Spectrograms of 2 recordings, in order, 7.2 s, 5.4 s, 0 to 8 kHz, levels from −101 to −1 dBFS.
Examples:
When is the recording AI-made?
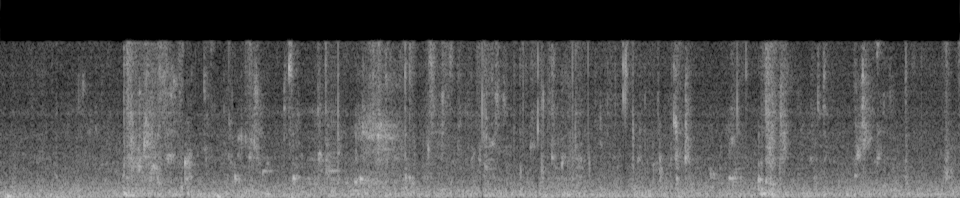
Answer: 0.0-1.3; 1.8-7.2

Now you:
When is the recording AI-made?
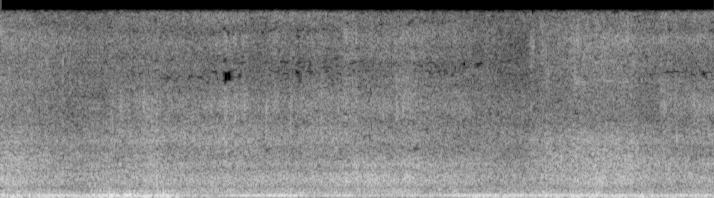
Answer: none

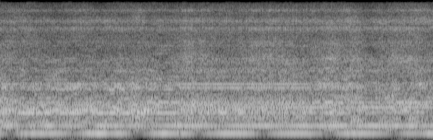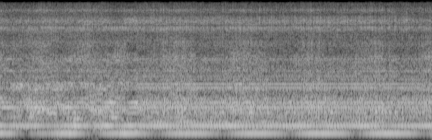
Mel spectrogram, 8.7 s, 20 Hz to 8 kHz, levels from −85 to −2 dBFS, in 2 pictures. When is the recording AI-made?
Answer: 0.0-1.8; 3.1-5.7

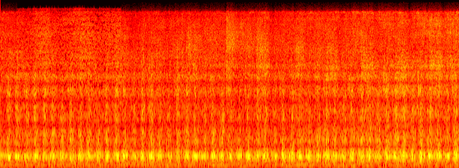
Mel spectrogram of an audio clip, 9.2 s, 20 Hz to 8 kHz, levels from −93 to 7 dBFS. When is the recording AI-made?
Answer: 3.9-6.4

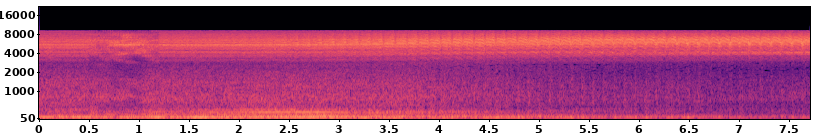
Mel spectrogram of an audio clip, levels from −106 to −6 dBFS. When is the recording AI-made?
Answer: 0.5-1.2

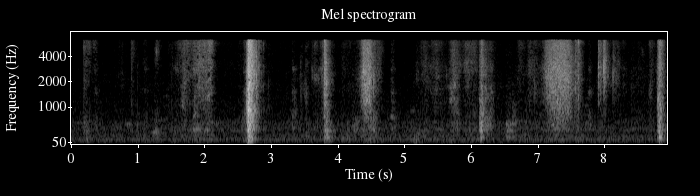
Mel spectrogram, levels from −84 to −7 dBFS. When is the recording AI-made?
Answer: 5.4-6.6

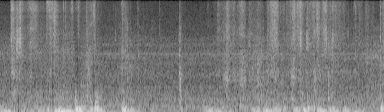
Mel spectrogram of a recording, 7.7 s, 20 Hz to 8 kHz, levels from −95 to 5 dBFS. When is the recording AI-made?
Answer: 0.0-1.9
